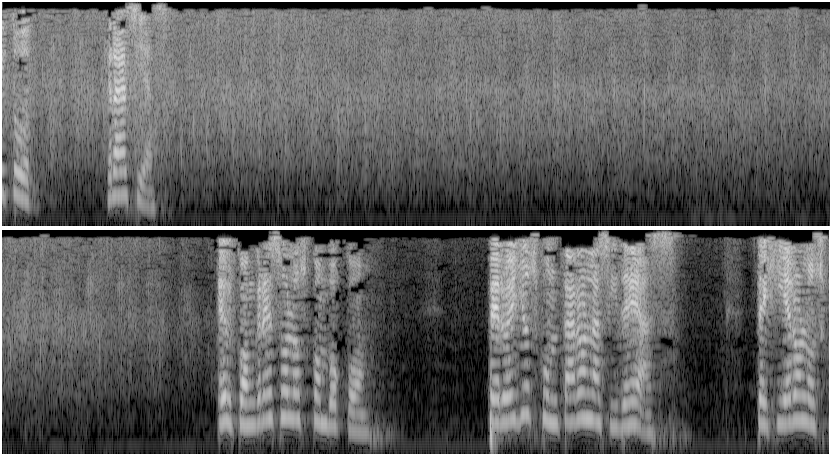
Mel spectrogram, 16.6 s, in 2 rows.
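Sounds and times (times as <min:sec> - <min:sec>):
speech: 0:00.0 - 0:01.7, 0:10.4 - 0:12.1, 0:13.2 - 0:15.0, 0:15.8 - 0:16.5
audience applause: 0:00.0 - 0:10.4.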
